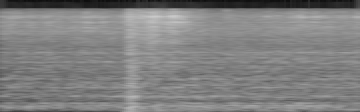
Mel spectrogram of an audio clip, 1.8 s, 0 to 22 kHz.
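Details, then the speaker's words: Sonofresco 2 lb gas fluid-bed coffee roaster, start of roast at profile 6 with green beans: steady blower rush and tumbling beans, then one soft whoomp as the gas burner lights cleanly and heating begins. Normal gas burner ignition. "That's the sound of the gas. Boom. So now it's heating up."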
